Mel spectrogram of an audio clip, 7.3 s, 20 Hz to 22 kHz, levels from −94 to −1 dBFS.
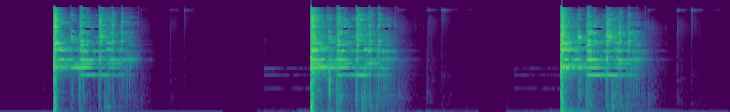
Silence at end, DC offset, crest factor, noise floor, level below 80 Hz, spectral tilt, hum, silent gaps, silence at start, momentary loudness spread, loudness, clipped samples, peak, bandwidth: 0.9 s; under 0.1%; 24 dB; -85 dBFS; -52 dBFS; 2 dB/octave; none; 2.22-2.54 s, 4.79-5.05 s; 0.55 s; 13 LU; -18 LUFS; under 0.1%; 0 dBFS; 17 kHz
